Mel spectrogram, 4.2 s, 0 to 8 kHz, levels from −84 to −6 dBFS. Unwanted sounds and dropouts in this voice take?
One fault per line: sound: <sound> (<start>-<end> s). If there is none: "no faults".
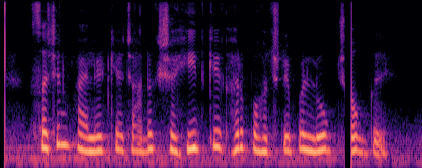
sound: dropout (3.4-3.5 s)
